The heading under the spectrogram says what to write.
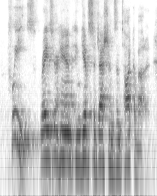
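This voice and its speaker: Somewhat breathy and fairly high in pitch, a man speaks with lively intonation. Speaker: database professional presenting at user group. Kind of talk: presentation to live audience. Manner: fast.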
